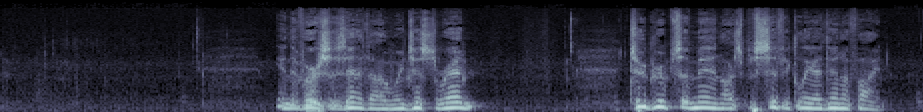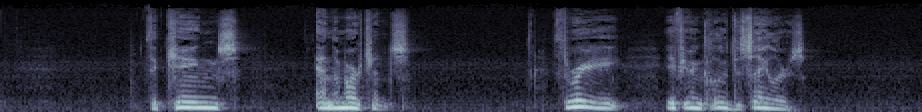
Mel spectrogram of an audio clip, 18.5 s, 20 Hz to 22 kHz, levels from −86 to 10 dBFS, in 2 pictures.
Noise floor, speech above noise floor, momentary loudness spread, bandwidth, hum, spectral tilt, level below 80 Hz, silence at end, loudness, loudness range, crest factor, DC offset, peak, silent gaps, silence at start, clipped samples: -53 dBFS; 39 dB; 18 LU; 16 kHz; none; -5 dB/octave; -42 dBFS; 1.2 s; -15 LUFS; 5 LU; 18 dB; under 0.1%; 0 dBFS; none; 2.75 s; under 0.1%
